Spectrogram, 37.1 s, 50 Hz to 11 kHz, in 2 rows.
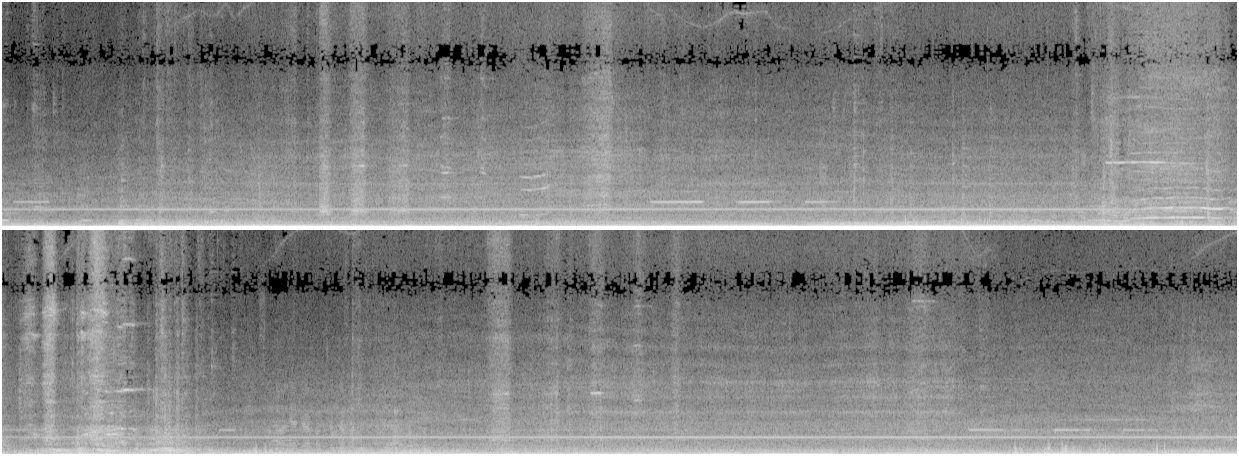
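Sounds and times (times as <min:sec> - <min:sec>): constant whine: 0:00.0 - 0:37.0
heavy diesel engines running: 0:00.0 - 0:37.0
rising squeal of raised bucket: 0:16.4 - 0:21.2
backup alarm beeps: 0:21.7 - 0:22.2, 0:33.0 - 0:35.9.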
